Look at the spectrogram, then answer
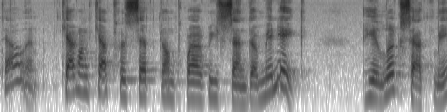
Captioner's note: non-english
